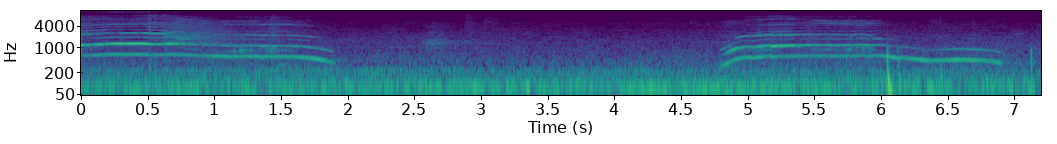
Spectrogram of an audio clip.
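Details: Cats fighting on the street: two long drawn-out yowls, each about two seconds, wavering and falling in pitch at the end, separated by a quiet gap, over low street rumble.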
